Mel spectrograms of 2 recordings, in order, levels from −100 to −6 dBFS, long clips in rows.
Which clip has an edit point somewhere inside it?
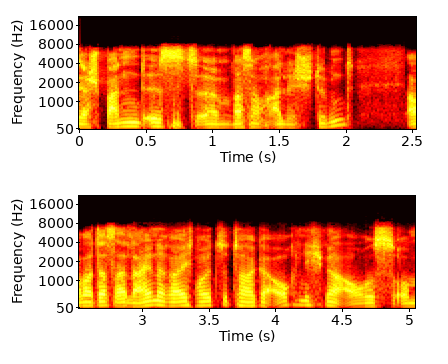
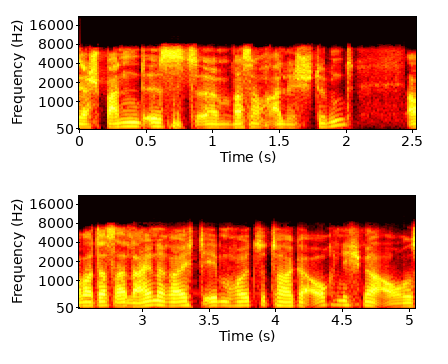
first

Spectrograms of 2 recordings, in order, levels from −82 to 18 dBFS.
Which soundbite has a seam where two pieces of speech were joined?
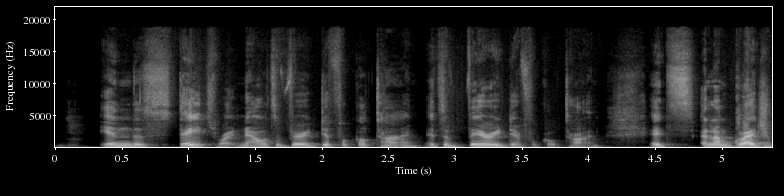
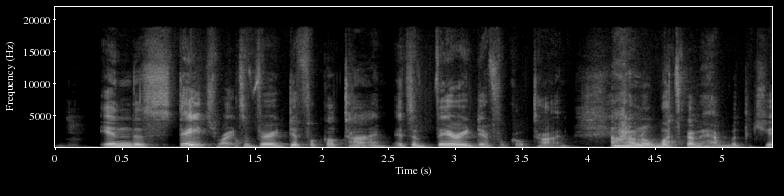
second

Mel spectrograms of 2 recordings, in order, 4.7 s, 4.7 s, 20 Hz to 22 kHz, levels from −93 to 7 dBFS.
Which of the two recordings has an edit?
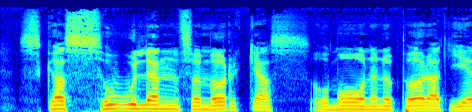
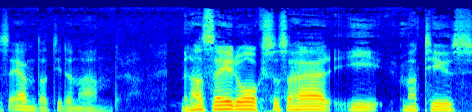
second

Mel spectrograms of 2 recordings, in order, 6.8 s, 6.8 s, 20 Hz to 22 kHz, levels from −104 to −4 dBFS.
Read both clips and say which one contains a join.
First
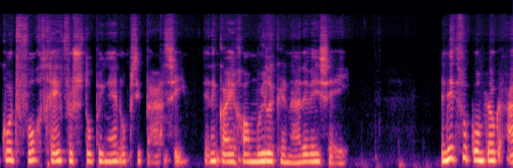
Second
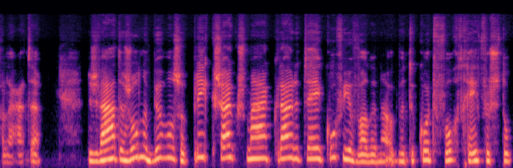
second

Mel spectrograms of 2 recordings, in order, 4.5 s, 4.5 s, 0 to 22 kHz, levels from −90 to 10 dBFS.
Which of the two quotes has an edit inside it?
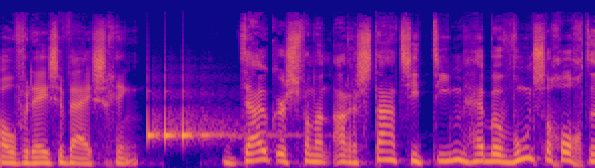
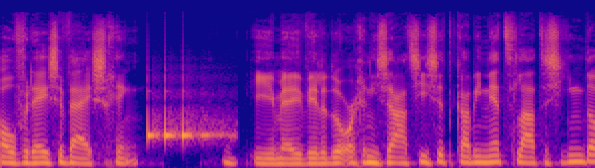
second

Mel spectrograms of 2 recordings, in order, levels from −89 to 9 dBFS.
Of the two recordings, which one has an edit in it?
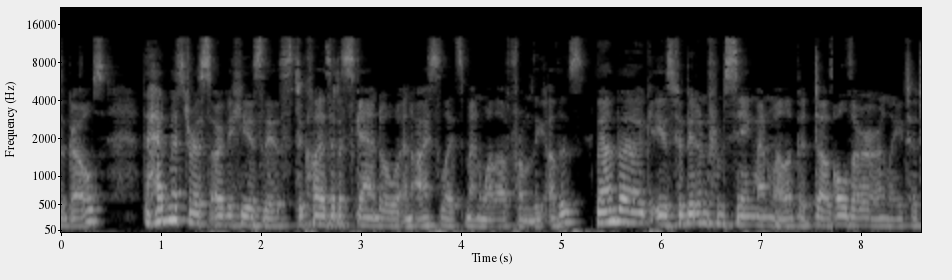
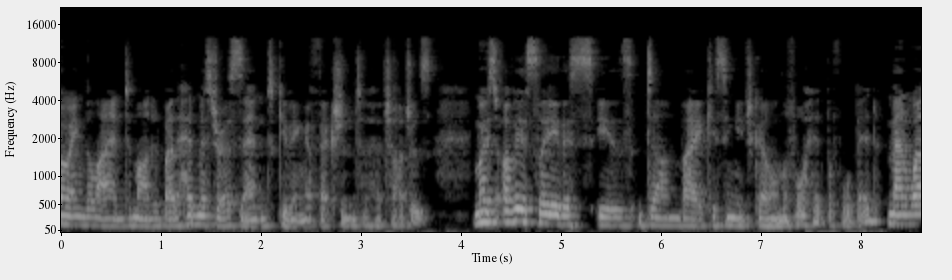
first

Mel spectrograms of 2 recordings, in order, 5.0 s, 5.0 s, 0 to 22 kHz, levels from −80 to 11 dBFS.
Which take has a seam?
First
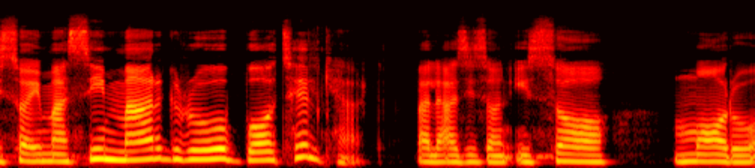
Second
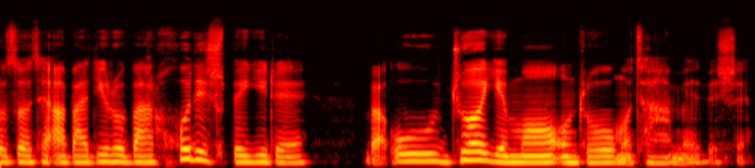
first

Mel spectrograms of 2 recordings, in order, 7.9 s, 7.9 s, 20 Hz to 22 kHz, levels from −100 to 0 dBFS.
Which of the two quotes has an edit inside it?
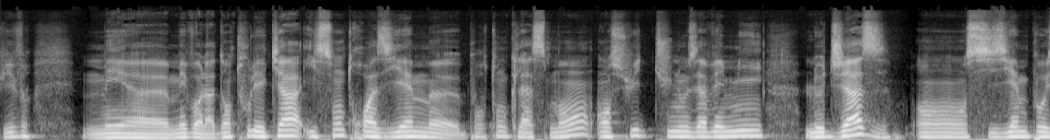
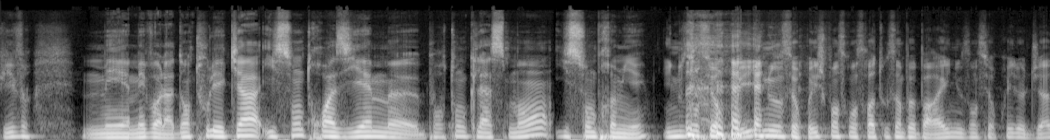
second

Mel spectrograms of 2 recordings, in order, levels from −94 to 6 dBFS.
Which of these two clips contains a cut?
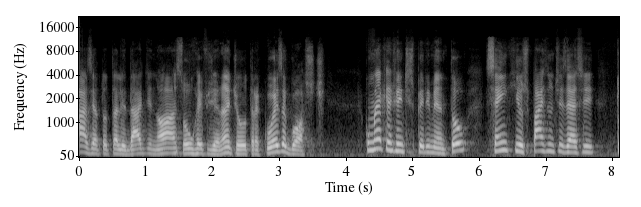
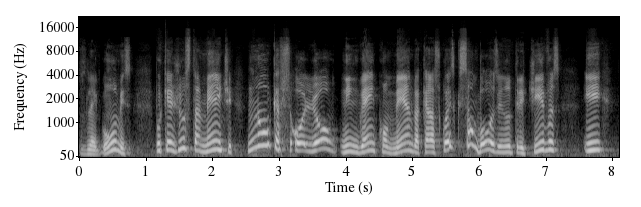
first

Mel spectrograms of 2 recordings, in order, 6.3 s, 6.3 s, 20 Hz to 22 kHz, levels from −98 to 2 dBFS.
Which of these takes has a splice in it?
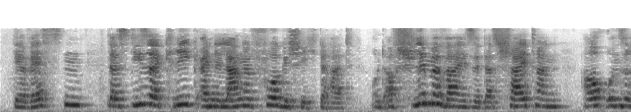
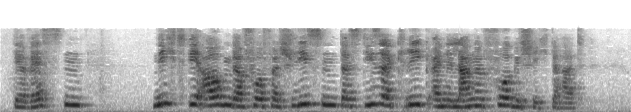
first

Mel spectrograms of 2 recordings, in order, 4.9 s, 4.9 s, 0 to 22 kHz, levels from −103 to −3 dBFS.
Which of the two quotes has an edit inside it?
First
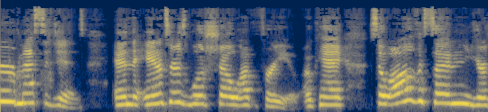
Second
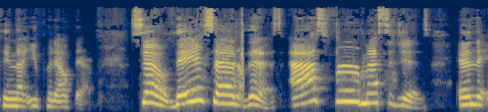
second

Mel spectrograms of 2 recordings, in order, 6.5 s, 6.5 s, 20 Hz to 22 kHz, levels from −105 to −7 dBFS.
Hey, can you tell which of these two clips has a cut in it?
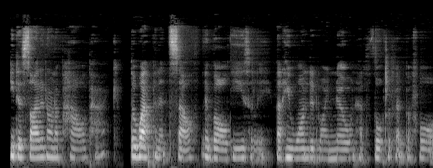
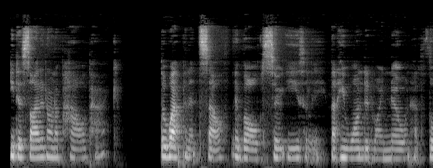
first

